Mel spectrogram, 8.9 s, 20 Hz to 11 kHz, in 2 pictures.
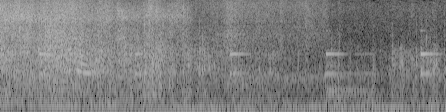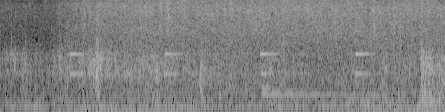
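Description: Heavy hurricane rain and distant rumbling thunder from Category 4 Hurricane Maria striking Puerto Rico, a steady loud downpour with a low roar throughout and a few faint tonal hums over the storm.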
